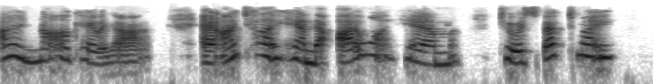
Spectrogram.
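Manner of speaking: put-on tiny toddler voice, high and slow. Retelling a toddler practicing a talk about her toy: imitating a little three-year-old's voice. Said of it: "all in this little three-year-old voice".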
